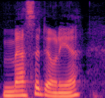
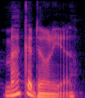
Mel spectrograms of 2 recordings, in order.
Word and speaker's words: Macedonia: expect it, and then I'm going to say it right, Macedonia or Macedonia.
